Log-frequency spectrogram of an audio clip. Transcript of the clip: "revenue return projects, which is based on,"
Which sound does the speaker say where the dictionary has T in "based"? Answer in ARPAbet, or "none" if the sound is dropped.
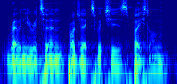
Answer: T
